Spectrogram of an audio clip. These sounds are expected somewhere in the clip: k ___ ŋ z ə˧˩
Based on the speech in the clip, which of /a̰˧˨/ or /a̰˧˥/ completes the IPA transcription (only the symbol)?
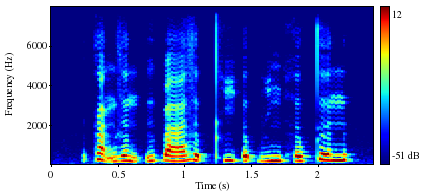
a̰˧˨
